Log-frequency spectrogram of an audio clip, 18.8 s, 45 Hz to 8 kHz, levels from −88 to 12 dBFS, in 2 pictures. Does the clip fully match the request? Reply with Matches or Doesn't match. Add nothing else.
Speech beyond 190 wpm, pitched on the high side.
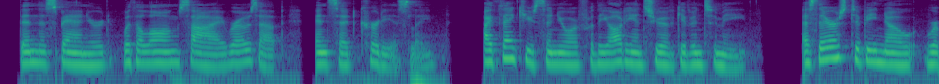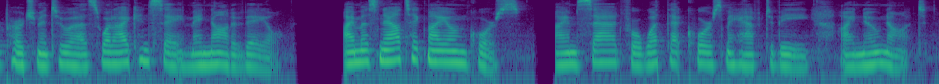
Doesn't match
